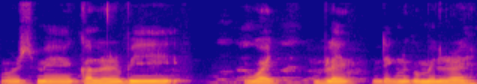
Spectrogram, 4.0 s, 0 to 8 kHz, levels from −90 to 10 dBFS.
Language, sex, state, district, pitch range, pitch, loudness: Hindi, male, Arunachal Pradesh, Longding, 105-110 Hz, 105 Hz, -15 LUFS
